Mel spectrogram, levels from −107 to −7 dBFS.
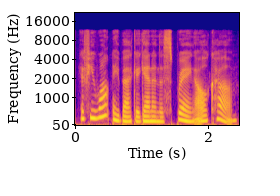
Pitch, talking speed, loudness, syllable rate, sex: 205 Hz, 270 wpm, -17 LUFS, 5.2 syllables/s, female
